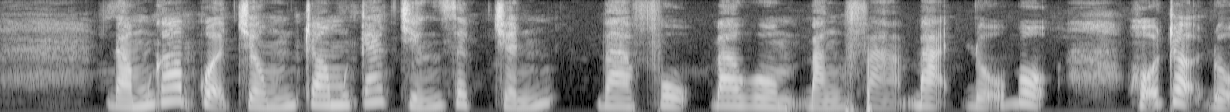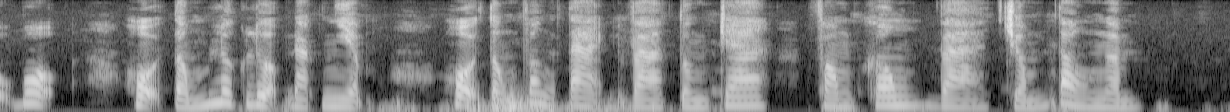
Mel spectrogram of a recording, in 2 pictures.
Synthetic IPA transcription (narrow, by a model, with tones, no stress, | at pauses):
ɗɔ˨˦wŋ͡mɣɔ˦˥p̚ku˧˩ət͡ɕə˨˦wŋ͡mt͡ɕɔ˧wŋ͡mkaː˦˥k̚t͡ɕi˨˦əŋzi˨˩k̚t͡ɕï˨˦ŋ̟ | vaː˨˩fṵ˧˨ɓaː˧wɣo˨˩mɓa˨˦nfaː˨˦ɓa̰ː˧˨jɗo̰˧˥ɓo̰˧˨ho̰˧˥t͡ɕə̰ː˧˨ɗo̰˧˥ɓo̰˧˨ho̰˧˨t̪ə˨˦wŋ͡mlɨ˨˩k̚lɨ̰˧˨əŋɗa˨˩k̚ɲḭ˧˨əmho̰˧˨t̪ə˨˦wŋ͡mvə̰˧˨nt̪a̰ː˧˨jvaː˨˩t̪wə˨˩nt͡ɕaː˧ | fɔ˨˩wŋ͡mxə˧wŋ͡mvaː˨˩t͡ɕə˨˦wŋ͡mt̪a˨˩wŋə˨˩m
